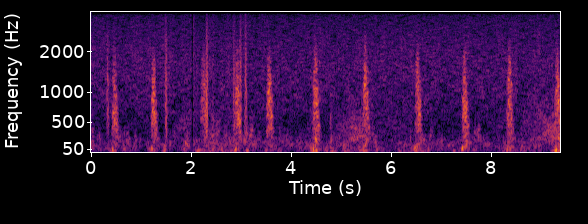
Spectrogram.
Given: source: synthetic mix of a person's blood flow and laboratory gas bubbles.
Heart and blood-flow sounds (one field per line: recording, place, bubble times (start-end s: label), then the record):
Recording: Doppler ultrasound of blood flow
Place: subclavian vein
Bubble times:
no bubbles
From the record:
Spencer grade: 0 (complete lack of bubble signals)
